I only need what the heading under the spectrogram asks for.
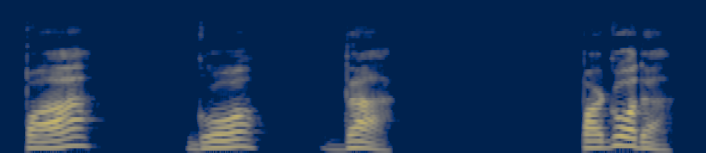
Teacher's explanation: This word has 3 syllables as well, but stress goes to second one and it will be pronounced like o.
